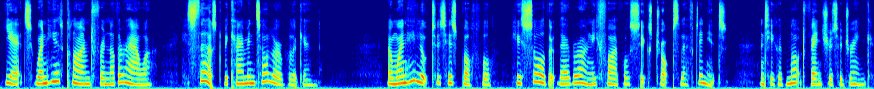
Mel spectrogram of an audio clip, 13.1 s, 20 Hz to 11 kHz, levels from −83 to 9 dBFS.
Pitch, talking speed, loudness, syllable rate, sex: 230 Hz, 185 wpm, -19 LUFS, 5.2 syllables/s, female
